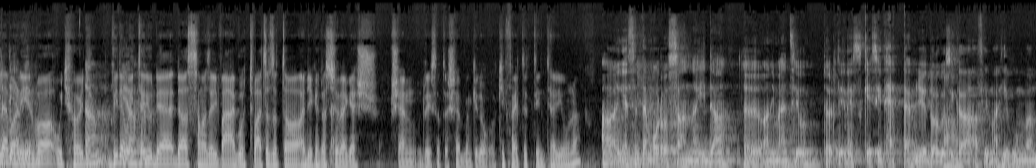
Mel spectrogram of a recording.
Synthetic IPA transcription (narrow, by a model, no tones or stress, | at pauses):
lɛvɒniːrvɒuːcho̞ɟvid̪ɛoint̪ɛrjud̪ɛd̪ɛɒsaːmɒzɛɟʋaːɡo̞t̪ʋaːlt̪o̞zɒt̪ɒɛ̰ɟeːpkent̪ɒsøvɛɡɛʃ | ʃɛnreːslɛt̪ɛʃɛbːɛŋkid̪okifɛjt̪ɛt̪ːint̪ɛrjuːnɒk | ɒʔḭɡɛnsɛɾint̪ɛmʔoɾo̞sɒnːɒid̪ɒøːɒ̰nimaːt̪sijo̰ːt̪ø̰rt̪ḛːnḛːskeːsiːt̪hɛt̪ːɛuøːd̪o̞lɡo̞zikɒfilmɒ̰ɦivumbɒn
